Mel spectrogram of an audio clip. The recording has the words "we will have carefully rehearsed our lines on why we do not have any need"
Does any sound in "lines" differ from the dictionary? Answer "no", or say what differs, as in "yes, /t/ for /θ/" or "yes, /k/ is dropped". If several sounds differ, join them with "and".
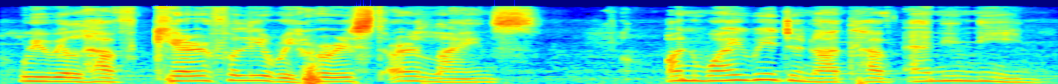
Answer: yes, /s/ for /z/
